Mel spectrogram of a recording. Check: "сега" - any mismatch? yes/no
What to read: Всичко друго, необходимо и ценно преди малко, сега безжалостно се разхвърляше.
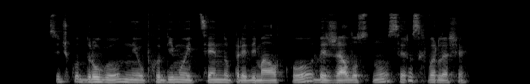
yes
